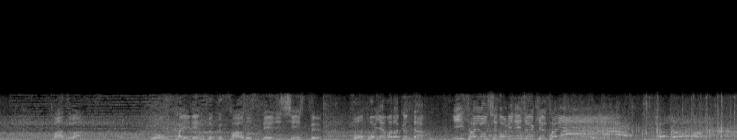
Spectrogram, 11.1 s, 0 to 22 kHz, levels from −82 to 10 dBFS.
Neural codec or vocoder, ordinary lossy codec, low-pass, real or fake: none; Opus, 32 kbps; 7.2 kHz; real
